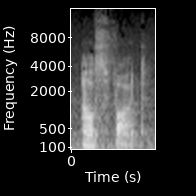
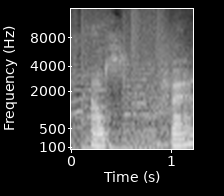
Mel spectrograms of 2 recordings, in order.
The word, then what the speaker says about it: Ausfahrt: My favorite thing is that exit is pointed by a little sign that says Ausfahrt, and I think you're supposed to pronounce it as Ausfahrt. I think you pronounce it Ausfahrt, but who's going to change saying Ausfahrt?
